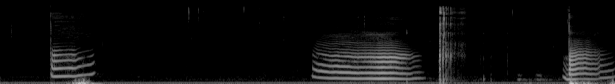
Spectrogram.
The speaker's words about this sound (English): That was supposed to be the longest fart ever.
